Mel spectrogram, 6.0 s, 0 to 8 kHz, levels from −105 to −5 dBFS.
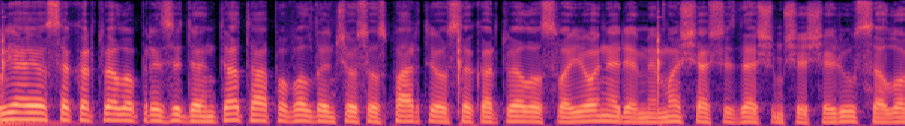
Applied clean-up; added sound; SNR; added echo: none; Tap / Hammer; 17 dB; none.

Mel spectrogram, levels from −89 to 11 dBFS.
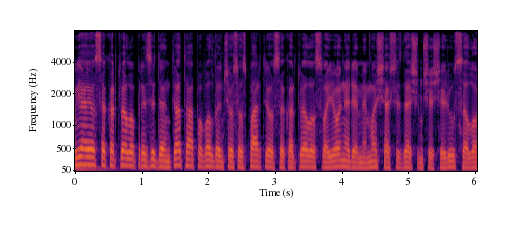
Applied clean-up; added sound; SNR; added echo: none; none; none; none.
